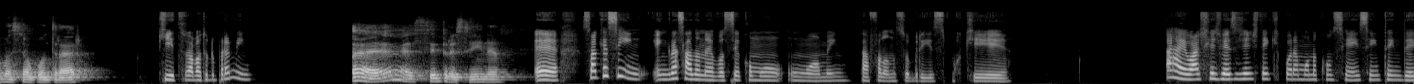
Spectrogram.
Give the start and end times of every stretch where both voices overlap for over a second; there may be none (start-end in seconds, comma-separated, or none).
none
